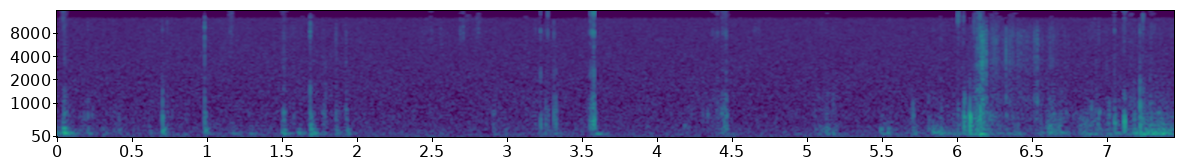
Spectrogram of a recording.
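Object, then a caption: Fiberglass mesh tape wrapped on a microphone. Long nails of both hands scratch white fiberglass grid mesh tape wrapped around a microphone. Soft, low, muffled scratches and taps come in scattered bursts with a few sharper clicks. They swell into a denser cluster of scratching near the end.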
